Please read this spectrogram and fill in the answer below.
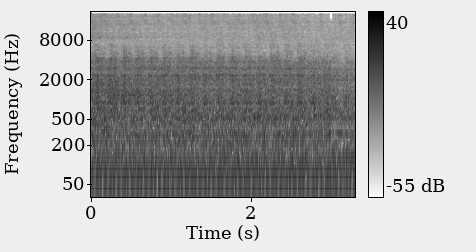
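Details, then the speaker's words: Shacman diesel tanker truck with one rear wheel jacked up spinning in gear: rhythmic low churning over the diesel; noise located in the differential, not the gearbox or elsewhere; differential to be opened and checked. "तो अभी हम इसका depressor खोल के check करेंगे। इसका डिपेंसर में आवाज है और बाकी कहीं आवाज नहीं है।"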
